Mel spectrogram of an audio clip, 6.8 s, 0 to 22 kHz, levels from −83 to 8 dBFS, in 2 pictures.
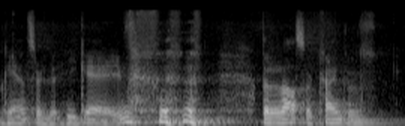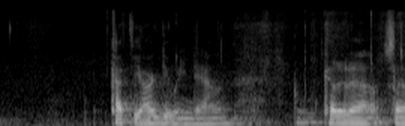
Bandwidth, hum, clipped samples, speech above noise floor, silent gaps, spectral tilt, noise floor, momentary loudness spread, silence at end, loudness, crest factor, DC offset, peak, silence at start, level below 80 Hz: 15.5 kHz; none; under 0.1%; 32 dB; none; -7 dB/octave; -60 dBFS; 17 LU; 0 s; -29 LUFS; 18 dB; under 0.1%; -10 dBFS; 0 s; -56 dBFS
